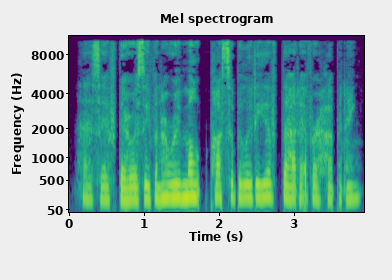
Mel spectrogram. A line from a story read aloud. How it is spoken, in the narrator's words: I mumbled to myself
